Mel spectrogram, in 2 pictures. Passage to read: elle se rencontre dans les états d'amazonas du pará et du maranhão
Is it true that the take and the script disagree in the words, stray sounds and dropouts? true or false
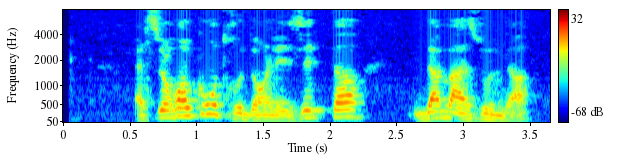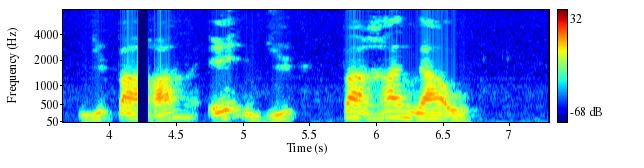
true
